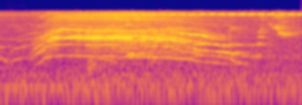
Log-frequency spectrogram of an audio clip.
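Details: Free-roaming village cats fighting over territory in a garden one morning in Indonesia: a long, loud, wavering yowl with rich harmonics, rising at the start, holding steady, then sliding down and fading near the end.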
